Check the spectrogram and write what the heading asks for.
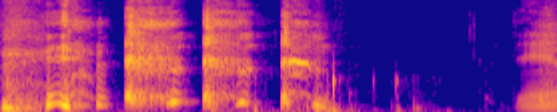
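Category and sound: human body sound, two people coughing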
